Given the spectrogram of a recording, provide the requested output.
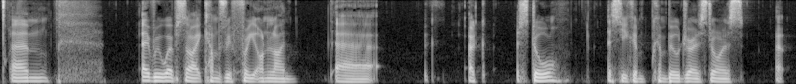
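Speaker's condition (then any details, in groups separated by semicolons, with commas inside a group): Stutter; since childhood, attributed to near drowning as child, cause found through hypnosis at 13 or 14; struggling to say guest's name during recording; certain words trigger stuttering, always on guest's name, first sound hardest, adds lead-in sound, slight slurring; repeated sounds, repeated words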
